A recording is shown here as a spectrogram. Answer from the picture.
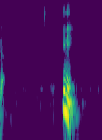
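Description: Near quiet pause with a single brief, faint click about a second in, followed by one short spoken word.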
